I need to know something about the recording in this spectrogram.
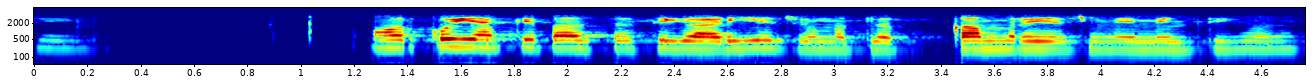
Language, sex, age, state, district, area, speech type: Hindi, female, 18-30, Uttar Pradesh, Ghazipur, rural, conversation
